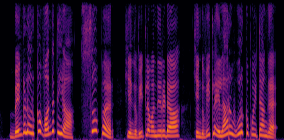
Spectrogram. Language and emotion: Tamil, happy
